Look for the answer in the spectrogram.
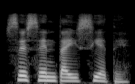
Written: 67

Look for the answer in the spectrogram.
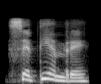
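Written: septiembre

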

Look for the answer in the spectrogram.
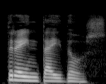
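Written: treinta y dos

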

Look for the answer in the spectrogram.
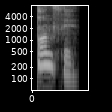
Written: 11

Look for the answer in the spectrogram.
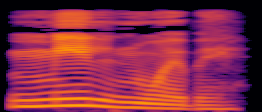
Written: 1009

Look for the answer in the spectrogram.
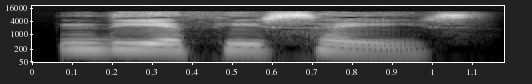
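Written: dieciséis

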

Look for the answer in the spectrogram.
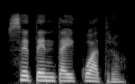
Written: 74

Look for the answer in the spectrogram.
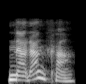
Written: naranja

